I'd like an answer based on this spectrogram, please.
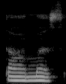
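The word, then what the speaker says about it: Thomas: ಆಗಿ G silent ಆಗಿದೆ ಹೆಚ್ silent ಆಗಿರುವಂತ ಪದಗಳು ಹಚ್ ಓ ಎನ್ ಓ ಯು are honour ಹಚ್ ಓ ಯು ಆರ್ ಅವರ್ ಟಿ ಹಚ್ ಓ ಎಂಎ ಎಸ್ ಥಾಮಸ್ ಹಾನರ್ ಅಂತಂದ್ರೆ ಗೌರವ ಆವರ್ ಗಂಟೆ ಥಾಮಸ್ ಇದು ಒಂದು ವ್ಯಕ್ತಿಯ ಹೆಸರು ಇದಿಷ್ಟರಲ್ಲಿ ಕಾಮನ್ ಆಗಿ ಹೆಚ್ ಸೈಲೆಂಟ್ ಆಗಿದೆ ಇದೇ ರೀತಿ ಇನ್ನು ಅನೇಕ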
